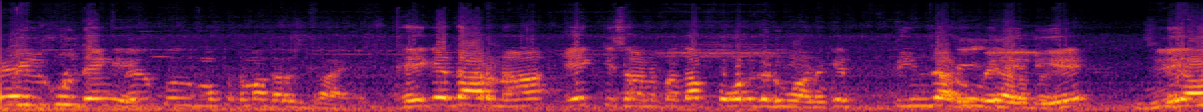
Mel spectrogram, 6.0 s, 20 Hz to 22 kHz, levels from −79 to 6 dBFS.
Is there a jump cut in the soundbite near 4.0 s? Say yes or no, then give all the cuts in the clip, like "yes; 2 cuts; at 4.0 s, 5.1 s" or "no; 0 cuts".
no; 0 cuts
